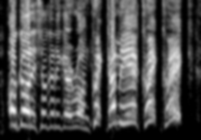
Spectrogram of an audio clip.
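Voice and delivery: a frantic owner shrieking for the dog, hammed up; panicked call. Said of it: "the panic in their voice".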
